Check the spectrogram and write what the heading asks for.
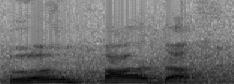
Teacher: eu percebo que o lã é a sílaba mais forte lâmpada eu tenho que colocar acento porque ela é uma proparoxítona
